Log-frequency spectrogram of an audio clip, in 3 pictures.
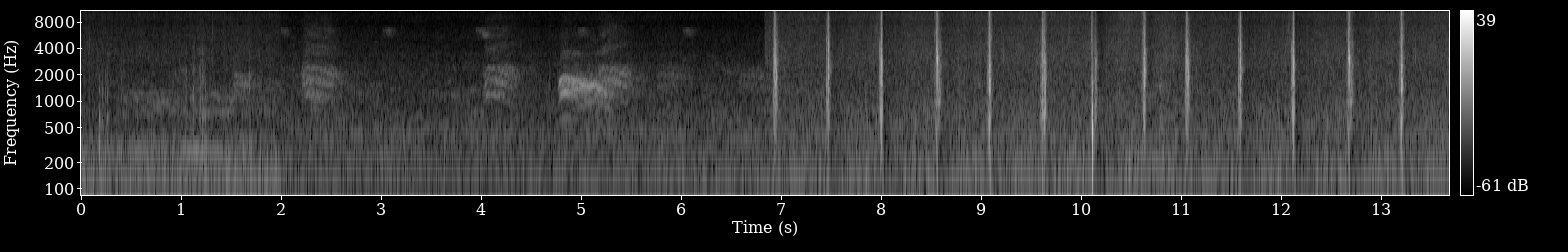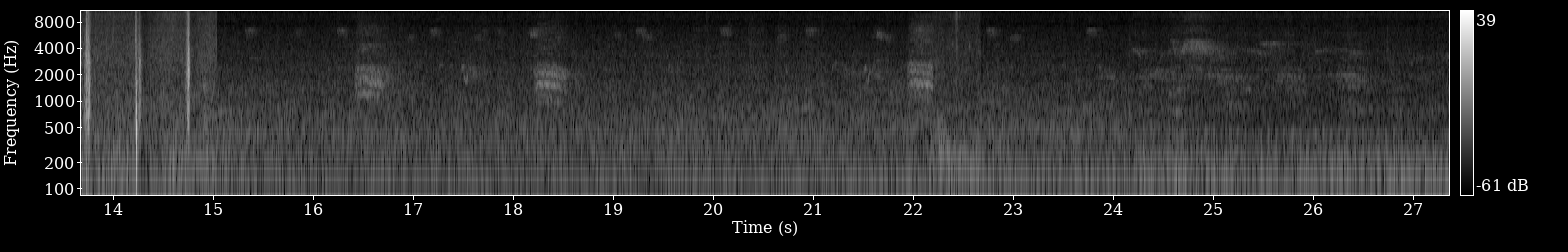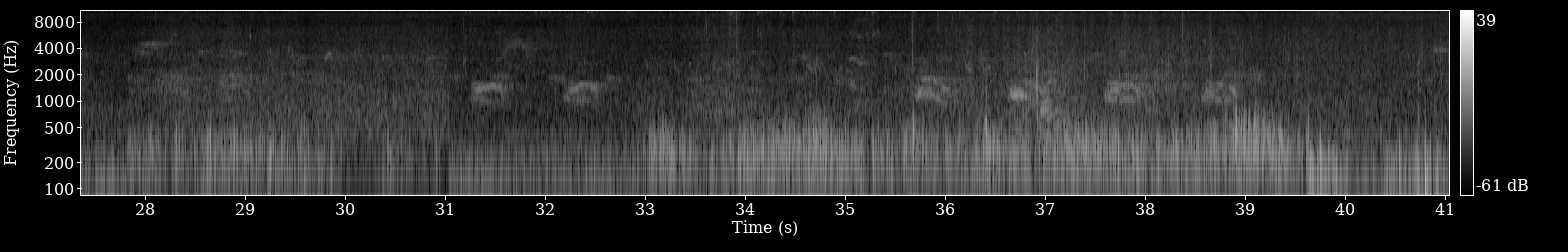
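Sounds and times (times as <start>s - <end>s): crows cawing: 1.1s - 2.7s, 4.0s - 7.2s, 16.4s - 16.8s, 18.2s - 18.6s, 22.0s - 22.2s, 25.7s - 26.6s, 31.2s - 32.6s, 35.6s - 39.0s.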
